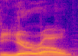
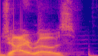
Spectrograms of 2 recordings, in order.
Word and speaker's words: gyro: like oh I wanna they say the proper way to pronounce it is Euro but you know in America we call them Gyros uh because that's the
